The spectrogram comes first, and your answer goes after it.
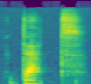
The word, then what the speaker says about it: debt: this word is pronounced debt we do not pronounce the B it is silent his parents are in debt to his boss and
